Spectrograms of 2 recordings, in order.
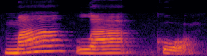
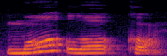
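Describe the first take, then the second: First: Молоко slowly, syllable by syllable, "ma-la-KO"; correct vowel reduction. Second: Молоко spelled out slowly as "mo-lo-ko"; unreduced O. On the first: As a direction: stretch out Молоко with unstressed o as "a". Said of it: "We say it like this". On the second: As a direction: say every o in молоко as a full "o". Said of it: "we don't pronounce it like this". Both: Shown as a demonstration.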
